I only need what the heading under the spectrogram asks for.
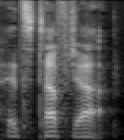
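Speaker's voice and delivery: ordinary delivery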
